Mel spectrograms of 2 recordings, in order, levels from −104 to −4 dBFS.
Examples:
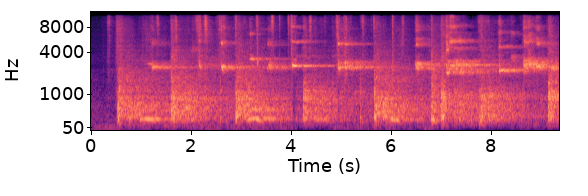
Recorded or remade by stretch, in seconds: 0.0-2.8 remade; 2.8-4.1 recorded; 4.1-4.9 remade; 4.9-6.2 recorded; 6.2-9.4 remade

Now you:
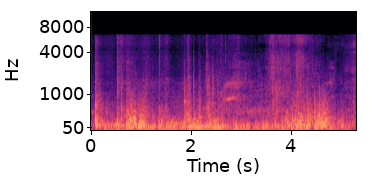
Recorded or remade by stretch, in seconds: 0.0-2.0 remade; 2.0-5.3 recorded

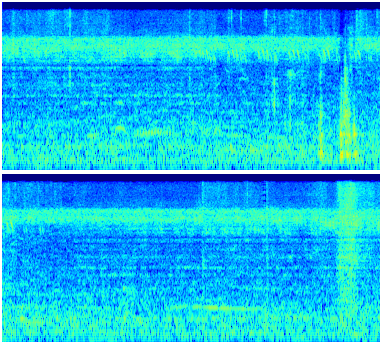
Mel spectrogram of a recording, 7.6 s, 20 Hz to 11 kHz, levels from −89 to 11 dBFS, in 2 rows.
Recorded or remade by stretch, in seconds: 0.0-2.0 remade; 2.0-4.5 recorded; 4.5-7.6 remade

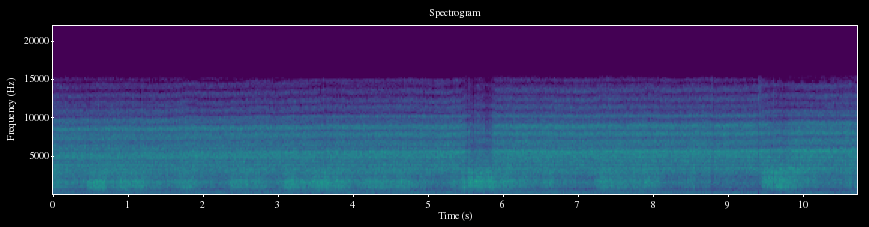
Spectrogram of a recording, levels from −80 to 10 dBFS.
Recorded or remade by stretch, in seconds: 0.0-10.7 recorded

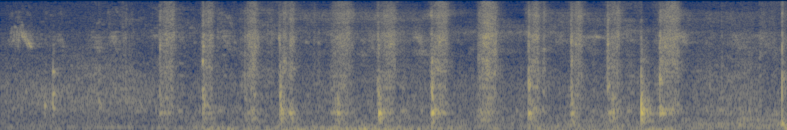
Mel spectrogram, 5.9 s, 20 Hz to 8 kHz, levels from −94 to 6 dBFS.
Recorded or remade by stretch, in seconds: 0.0-1.8 recorded; 1.8-5.3 remade; 5.3-5.9 recorded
